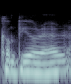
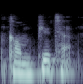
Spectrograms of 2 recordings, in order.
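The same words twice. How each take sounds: First: It is said with an American accent. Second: It is said with a British accent. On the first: "not computer, as a would uh, American Englishman would said" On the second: "but computer"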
